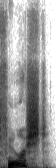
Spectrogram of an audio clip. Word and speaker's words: Fordyce: Fordyce. Fordyce. Okay, well that makes sense. Mm-hmm. Just if they had put an I in there, I would have had a better chance.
